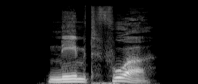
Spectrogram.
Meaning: inflection of vornehmen: 1. second-person plural present 2. plural imperative
- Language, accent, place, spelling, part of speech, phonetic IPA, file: German, Germany, Berlin, nehmt vor, verb, [ˌneːmt ˈfoːɐ̯], De-nehmt vor.ogg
